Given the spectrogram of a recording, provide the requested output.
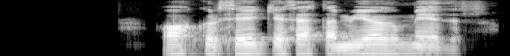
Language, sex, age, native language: Icelandic, male, 50-59, Icelandic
